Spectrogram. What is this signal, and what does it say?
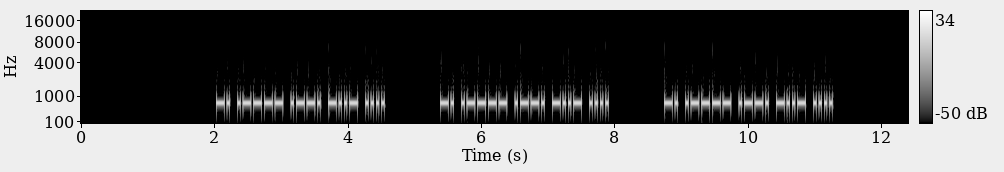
Morse code, heard as a keyed tone, about 32 wpm, 700 Hz. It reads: N1PXH N1PXH N1PXH
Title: USA Call Signs - 5 Characters - Repeated 3x - 30wpm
